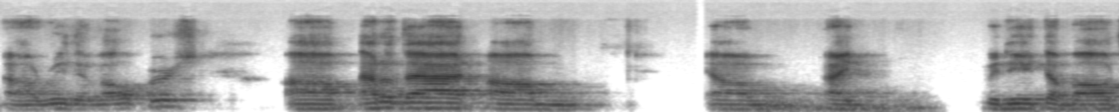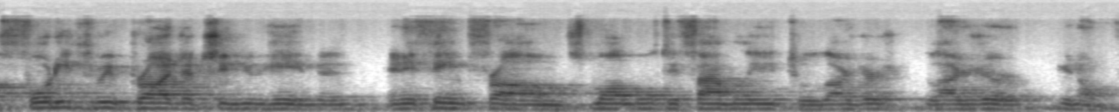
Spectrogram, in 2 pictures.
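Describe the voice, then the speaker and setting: Middle-aged man, program founder, halting delivery, video call audio in a roomy space with faint background noise. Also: mid-range voice, darkish tone. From Venezuela. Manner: halting, many fillers and restarts. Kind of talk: orientation talk on a video call.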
